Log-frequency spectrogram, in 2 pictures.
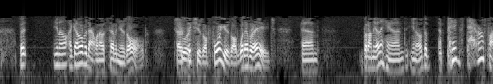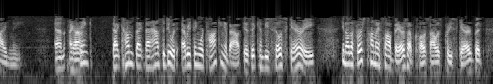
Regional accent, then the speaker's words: Colorado, United States; You know, I grew up in Colorado. I saw coyotes all the time, and I was very comfortable with them.

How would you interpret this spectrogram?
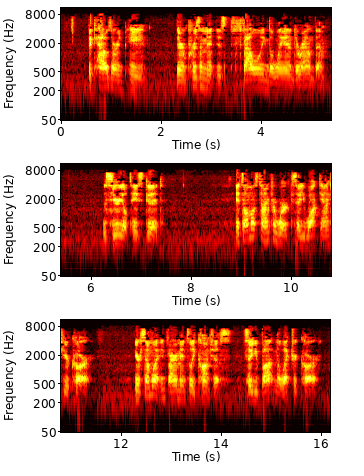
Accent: Seattle, Washington, United States; You know, I grew up in Seattle, which is, you know, this sort of wealthy, imperial city

